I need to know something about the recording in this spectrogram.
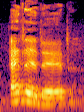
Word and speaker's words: edited: a name edited but we're going to pronounce that t as that like the sound edit eded edited it sounds like we're just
